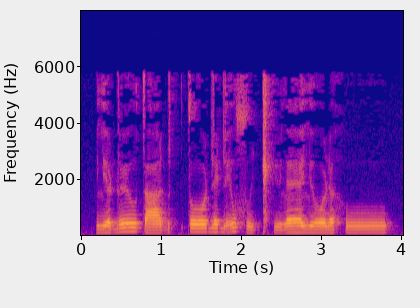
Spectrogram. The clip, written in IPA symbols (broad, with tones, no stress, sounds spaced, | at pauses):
lʲ œ˨ ɖ øː˥ u̯ t a˨ ɖ | t oː˦ ɖ e˦ ɖ ḛ˥ u̯ sʷ i˩ ǁʰ y˩ l ɛː˦ lʲ oː˦ ɳ ə˥ h uː˦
